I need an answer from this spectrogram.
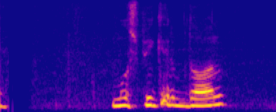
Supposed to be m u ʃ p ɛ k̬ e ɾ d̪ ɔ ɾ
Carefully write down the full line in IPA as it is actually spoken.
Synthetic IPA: m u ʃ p i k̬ e ɾ d̪ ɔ l

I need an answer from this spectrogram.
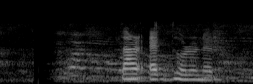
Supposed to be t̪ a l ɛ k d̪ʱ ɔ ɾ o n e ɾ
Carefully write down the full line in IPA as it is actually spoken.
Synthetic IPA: t̪ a ɾ ɛ k d̪ʱ ɔ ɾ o n e ɾ

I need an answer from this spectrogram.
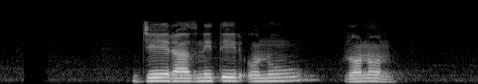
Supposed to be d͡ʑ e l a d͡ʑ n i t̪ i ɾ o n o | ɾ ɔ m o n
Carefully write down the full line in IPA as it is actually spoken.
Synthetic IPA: d͡ʑ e ɾ a d͡ʑ n i t̪ i ɾ o n u | ɾ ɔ n o n

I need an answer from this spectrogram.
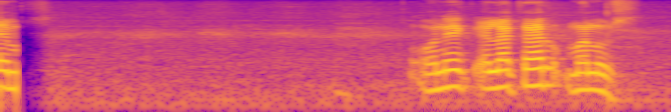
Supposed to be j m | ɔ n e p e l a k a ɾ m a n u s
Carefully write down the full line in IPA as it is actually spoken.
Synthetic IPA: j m | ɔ n e k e l a k a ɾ m a n u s

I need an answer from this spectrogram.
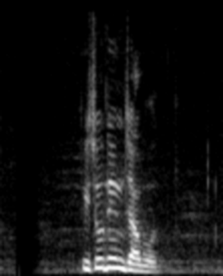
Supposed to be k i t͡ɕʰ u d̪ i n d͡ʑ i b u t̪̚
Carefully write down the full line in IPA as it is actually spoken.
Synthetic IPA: k i t͡ɕʰ u d̪ i n d͡ʑ a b o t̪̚

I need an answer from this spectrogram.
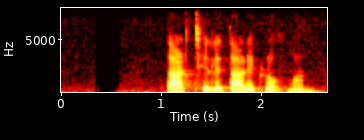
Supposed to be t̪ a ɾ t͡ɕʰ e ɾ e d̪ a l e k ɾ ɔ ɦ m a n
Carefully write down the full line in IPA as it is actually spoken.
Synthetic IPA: t̪ a ɾ t͡ɕʰ e l e t̪ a ɾ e k ɾ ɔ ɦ m a n

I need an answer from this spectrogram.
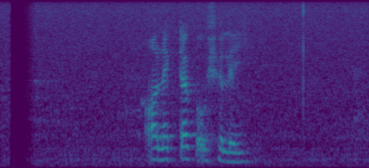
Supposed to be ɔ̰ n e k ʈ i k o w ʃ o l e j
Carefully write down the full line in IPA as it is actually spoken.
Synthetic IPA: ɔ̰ n e k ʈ a k o w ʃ o l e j

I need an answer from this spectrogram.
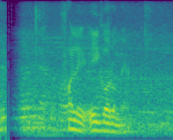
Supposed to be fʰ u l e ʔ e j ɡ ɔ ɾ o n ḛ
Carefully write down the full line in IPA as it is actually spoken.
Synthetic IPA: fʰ ɔ l e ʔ e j ɡ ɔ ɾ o m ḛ

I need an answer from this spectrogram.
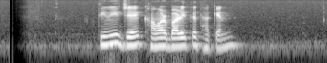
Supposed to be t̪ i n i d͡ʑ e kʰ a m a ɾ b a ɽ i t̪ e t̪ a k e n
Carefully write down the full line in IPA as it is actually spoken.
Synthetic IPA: t̪ i n i d͡ʑ e kʰ a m a ɾ b a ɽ i t̪ e t̪ʰ a k e n

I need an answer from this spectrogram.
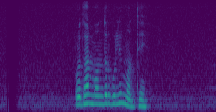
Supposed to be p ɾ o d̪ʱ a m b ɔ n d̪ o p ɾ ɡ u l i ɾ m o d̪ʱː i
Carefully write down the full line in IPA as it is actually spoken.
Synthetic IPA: p ɾ o d̪ʱ a n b ɔ n d̪ o ɾ ɡ u l i ɾ m o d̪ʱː e

